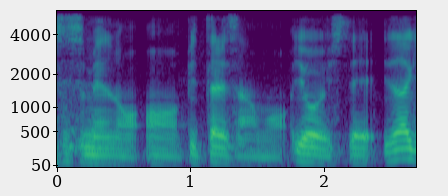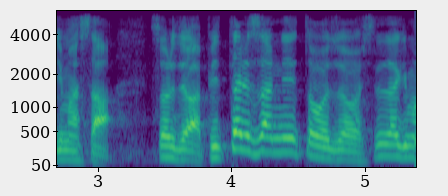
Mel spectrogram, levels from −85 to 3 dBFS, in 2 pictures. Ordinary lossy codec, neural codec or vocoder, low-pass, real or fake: none; none; 5.4 kHz; real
